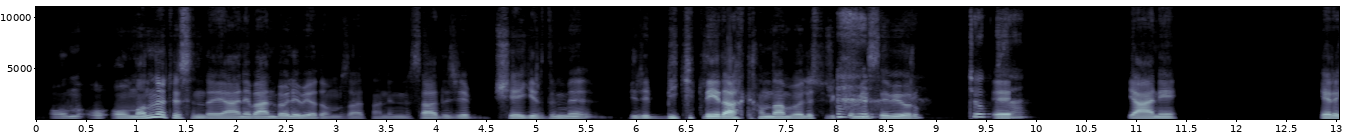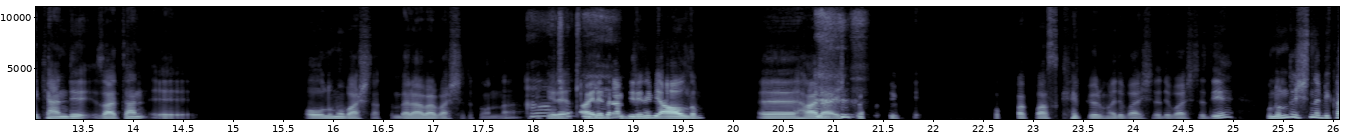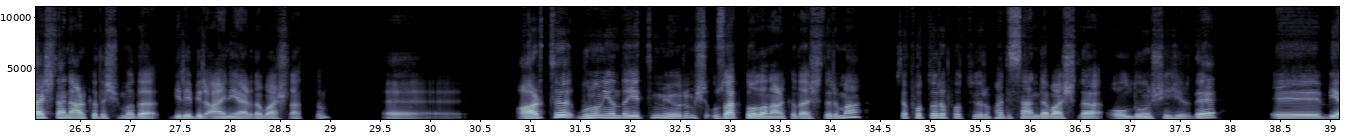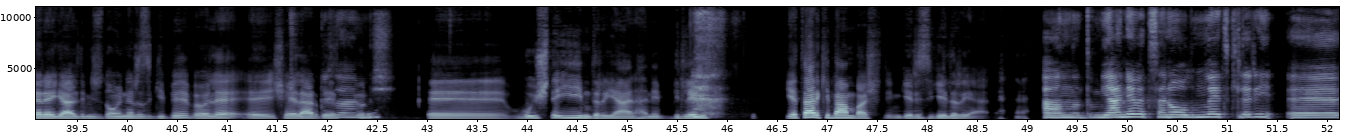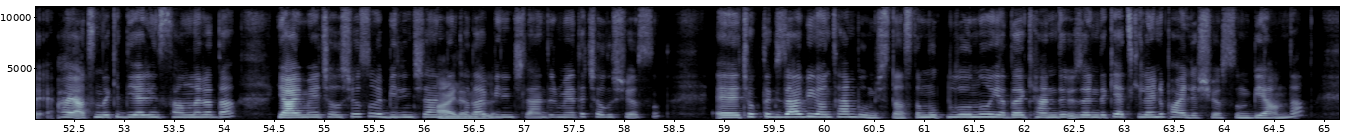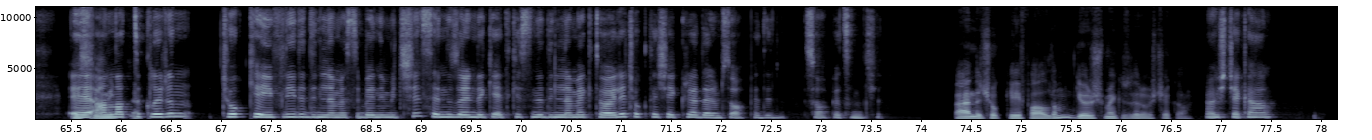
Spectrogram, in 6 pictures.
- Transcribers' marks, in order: laughing while speaking: "arkamdan"; giggle; giggle; unintelligible speech; other background noise; tapping; giggle; giggle
- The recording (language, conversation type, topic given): Turkish, podcast, Bir hobiyi yeniden sevmen hayatını nasıl değiştirdi?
